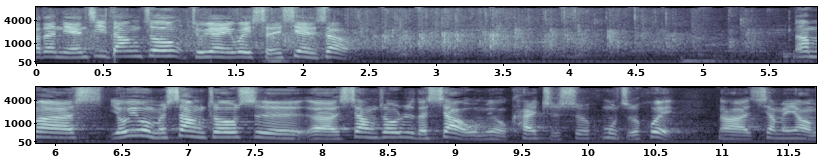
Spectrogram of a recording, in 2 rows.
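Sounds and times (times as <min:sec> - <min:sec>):
speech: 0:00.0 - 0:02.5, 0:05.7 - 0:11.6
church congregation applause for a group of children: 0:00.0 - 0:05.6.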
